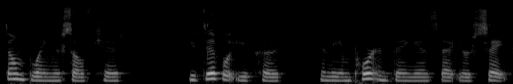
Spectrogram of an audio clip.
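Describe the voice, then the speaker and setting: A woman's voice: fairly low pitch, normal speed, warm tone, lightly acted. Woman playing a fatherly alien saloon owner, fussy, scolding, protective, fan audio drama. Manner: scolding, protective, calls others kid.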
